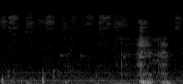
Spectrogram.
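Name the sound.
pen writing on paper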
